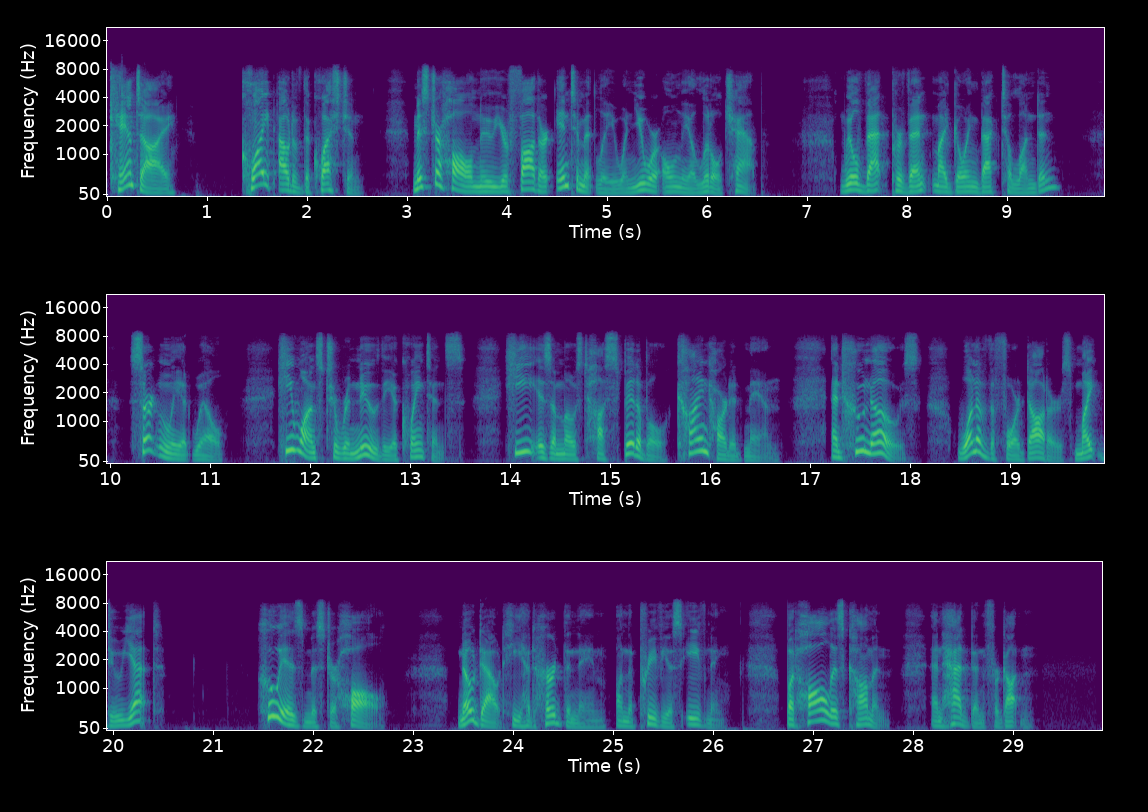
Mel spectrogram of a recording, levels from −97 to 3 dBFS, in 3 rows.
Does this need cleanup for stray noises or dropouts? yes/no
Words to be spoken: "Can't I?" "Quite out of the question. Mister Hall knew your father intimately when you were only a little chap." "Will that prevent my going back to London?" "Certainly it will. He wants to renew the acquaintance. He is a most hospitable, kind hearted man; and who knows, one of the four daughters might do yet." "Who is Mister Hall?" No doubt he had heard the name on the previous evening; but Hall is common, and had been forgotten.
no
